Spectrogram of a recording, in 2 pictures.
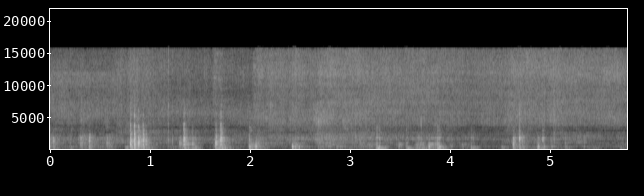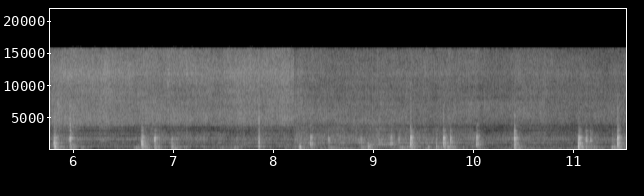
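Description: Diced apple, carrots and onions with mugwort frying in goose fat in a stainless steel pot: a steady sizzle, with irregular clicks and scrapes of a wooden spatula stirring against the pot.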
